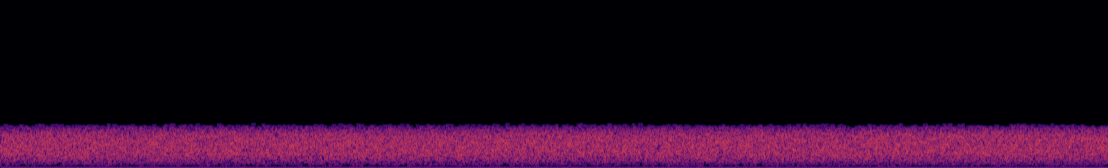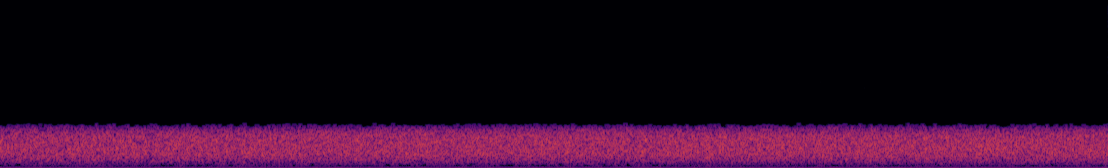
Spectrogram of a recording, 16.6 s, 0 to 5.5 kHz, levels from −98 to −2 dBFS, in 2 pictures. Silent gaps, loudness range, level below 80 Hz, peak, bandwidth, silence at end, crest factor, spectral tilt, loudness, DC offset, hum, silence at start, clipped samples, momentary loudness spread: none; 1 LU; -86 dBFS; -34 dBFS; 4.9 kHz; 0 s; 14 dB; -8.5 dB/octave; -48 LUFS; under 0.1%; none; 0 s; under 0.1%; 1 LU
